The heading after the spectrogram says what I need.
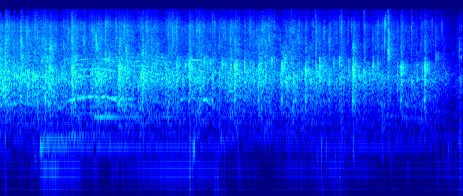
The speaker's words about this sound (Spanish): vamos, si usted lo cree, den un aplauso al Señor. Come on.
